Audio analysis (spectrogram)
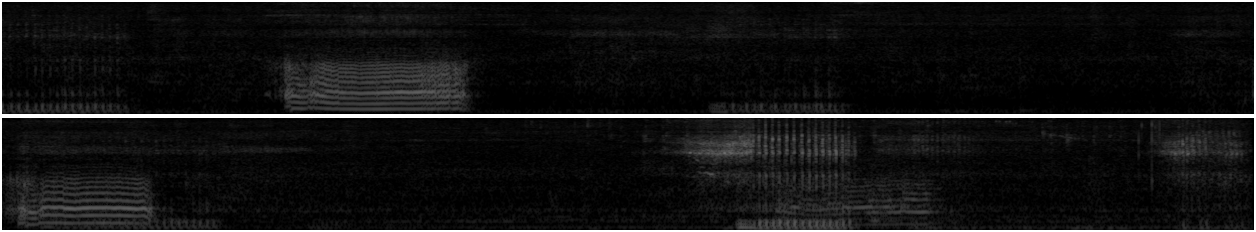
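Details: Bulldog and pug asleep, snoring loudly; long harmonic-rich rasping snores with wavering pitch every few seconds, alternating with shorter low grunting breaths, on a hazy Sunday afternoon.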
